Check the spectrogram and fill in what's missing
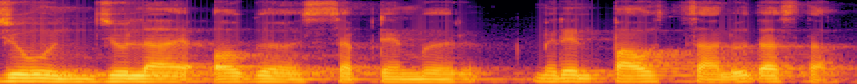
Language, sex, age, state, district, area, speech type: Goan Konkani, male, 18-30, Goa, Bardez, rural, spontaneous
